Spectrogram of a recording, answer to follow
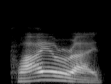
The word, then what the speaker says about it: prioritize: prioritize 따박따박 읽으면 그렇게 되지만 실질적인 원어민 발음은 prioritize라고 발음할 때도 있지만 그죠? 강세를 받지 않는 T 발음이 R 발음으로 살짝 바뀌면서 prioritize 이렇게 들릴 때가 많아요.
